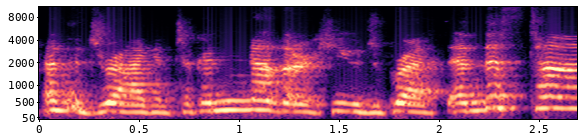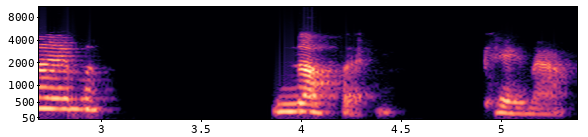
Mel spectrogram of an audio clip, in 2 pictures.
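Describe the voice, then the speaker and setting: Slow, animated woman reading a storybook. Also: fairly high pitch, lo-fi sound. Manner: animated, slow, addressing young listeners. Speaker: teacher reading aloud. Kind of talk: expressive children's storybook read-aloud.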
